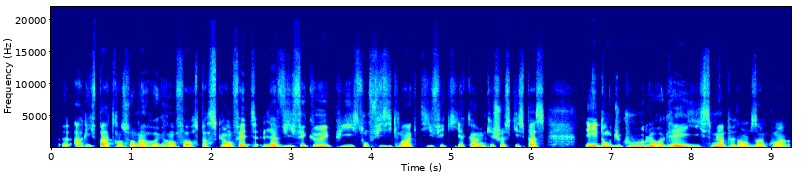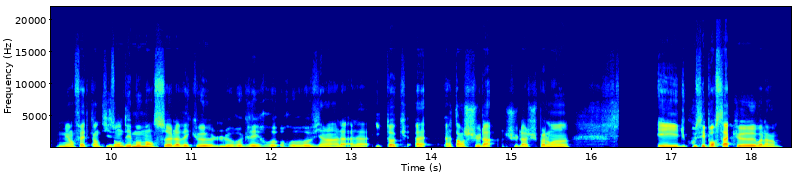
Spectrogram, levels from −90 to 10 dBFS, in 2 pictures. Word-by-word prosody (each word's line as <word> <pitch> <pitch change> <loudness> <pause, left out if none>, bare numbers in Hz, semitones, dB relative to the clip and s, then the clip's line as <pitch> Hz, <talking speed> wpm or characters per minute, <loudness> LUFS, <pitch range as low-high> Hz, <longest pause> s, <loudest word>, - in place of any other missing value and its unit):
heu, - - -6
arrivent 105 +1 -8
pas 145 - +4
à - - -2
transformer 115 -2 -1
un - - +3
regret 100 0 -4
en 95 - 0
force, 135 +8 -2
parce - - -5
qu'en 120 -3 -1
fait 130 +3 -1
la 100 0 +2
vie 125 +8 -5
fait 125 -4 -1
que, 120 +4 +1
et 120 - +3
puis 100 -1 -10
ils - - -10
sont 95 -1 -11
physiquement 105 +2 -4
actifs 120 +4 -7
et 100 - -7
qu'il - - -20
y - - -2
a - - -9
quand 105 - -1
même 105 0 -1
quelque 105 - -9
chose 110 +1 -5
qui 105 - -8
se - - -15
passe 145 +1 0 0.5
et 110 0 +5
donc 115 +1 +1
du 110 0 -5
coup 140 +5 +1
le 110 -2 +3
regret 110 +5 +3
il 100 -4 -3
se 105 - -8
met 120 - +5
un 120 - +3
peu 125 +2 -2
dans 105 -2 -2
un 100 - -1
coin. 100 -2 -3
Mais 100 +1 -1
en 100 - -2
fait 140 +5 0
quand 110 -2 -3
ils 110 - -2
ont 120 - +4
des 110 -1 +3
moments 110 0 +5
seuls 130 +4 +2
avec 110 -2 +1
eux, 135 +5 +4
le 100 -4 -3
regret 105 +1 -1
re 105 +1 -4
re 100 0 -5
revient 105 +3 -1
à 115 -4 0
la - - +2
à - - -6
la 95 -2 -3
il 110 - -10
toc: 130 - 0
«A - - +2 0.2
attends 160 +2 +1
je 165 - -5
suis 155 - 0
là 145 -1 +2
je - - -19
suis 130 - -10
là, 125 0 +1
je 125 - -8
suis - - -14
pas 130 - +2
loin, 100 -3 +2
hein» - - -5 1.1
et 110 -1 +4
du 115 +1 -9
coup 140 +10 -3
c'est 150 -3 +4
pour 125 -1 +5
ça 160 +2 +8
que, 110 -6 +5
voilà, 100 -2 +2
hein 85 +2 -6
110 Hz, 295 wpm, -24 LUFS, 105-125 Hz, 1.1 s, ça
